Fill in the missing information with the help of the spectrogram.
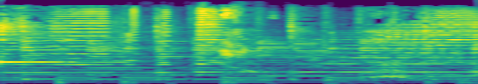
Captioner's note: snorts; blubbers lips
